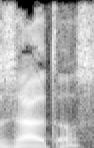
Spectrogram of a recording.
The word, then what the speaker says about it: Zuidas: Bezinning op de Zuidas, zeg ik het goed? – Ja.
